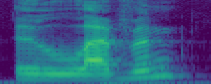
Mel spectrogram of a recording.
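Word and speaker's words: eleven: Now the stress goes on the second syllable, so on the second E, le, 11. The last one, just like in 7, is the schwa, 11.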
